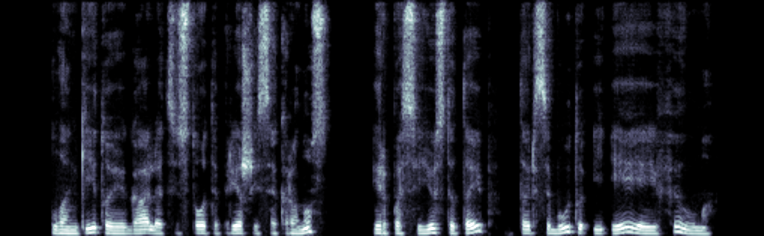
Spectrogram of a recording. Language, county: Lithuanian, Kaunas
